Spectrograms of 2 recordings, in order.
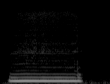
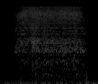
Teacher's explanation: When I make a voiced sound, like v, my throat vibrates. But when I make a voiceless sound, like f, it's just air coming through my mouth. Now, you can also hear if you put your hands over your ears like this.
